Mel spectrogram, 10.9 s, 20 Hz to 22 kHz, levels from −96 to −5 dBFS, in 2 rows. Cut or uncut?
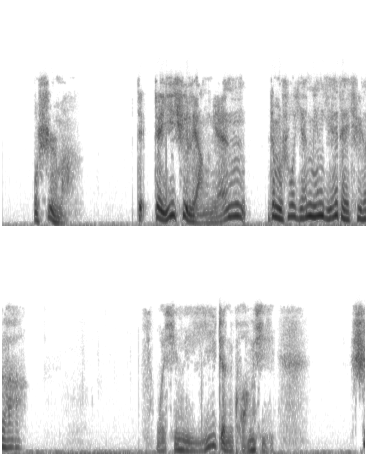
uncut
